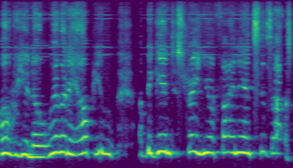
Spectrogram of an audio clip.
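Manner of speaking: mock timid, hedging, mealy-mouthed, very high voice. Retelling a coaching client's pitch: imitating mealy-mouthed speech. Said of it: "she came on just really mealy-mouthed".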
